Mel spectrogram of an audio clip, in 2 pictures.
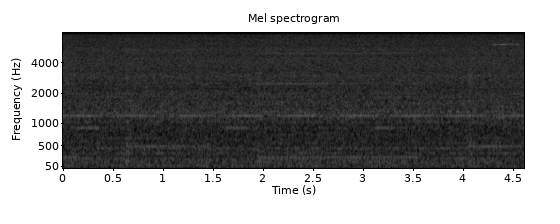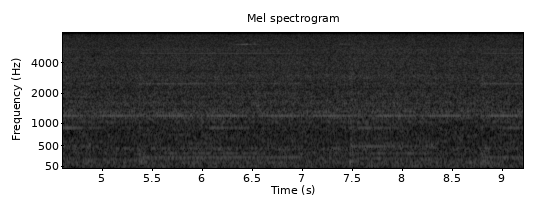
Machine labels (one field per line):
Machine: slide rail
